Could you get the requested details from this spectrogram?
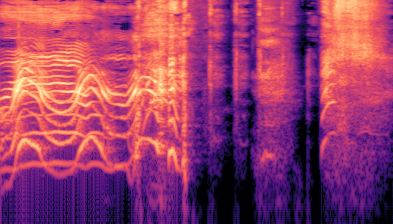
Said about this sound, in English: Every time those like cat noises come up though, it sounds it like especially with headphones on, it just kind of like sounds like there's a police car going by.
